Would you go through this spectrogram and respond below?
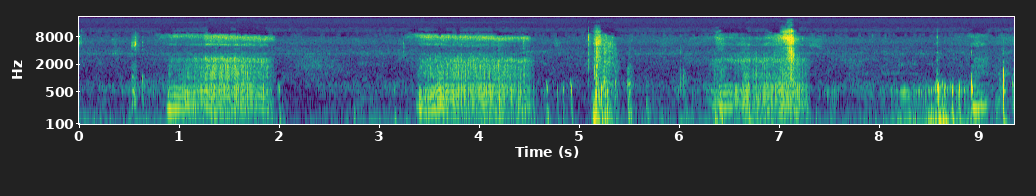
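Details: Sleeper snoring; three rhythmic, rattling snores on the in-breath, a few seconds apart, with quiet pauses between them.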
